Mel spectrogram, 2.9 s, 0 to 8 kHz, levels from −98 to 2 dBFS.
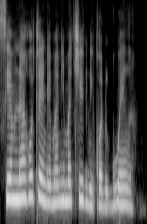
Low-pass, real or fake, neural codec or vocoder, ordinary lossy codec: none; fake; codec, 16 kHz, 2 kbps, FreqCodec, larger model; none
